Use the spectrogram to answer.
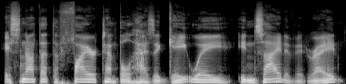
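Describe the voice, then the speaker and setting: A man's voice: fairly low pitch, a little fast, no room sound. A man giving sarcastic video commentary as a reviewer, with a dry, incredulous way of asking questions.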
